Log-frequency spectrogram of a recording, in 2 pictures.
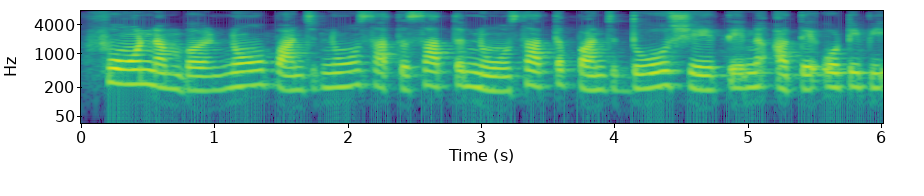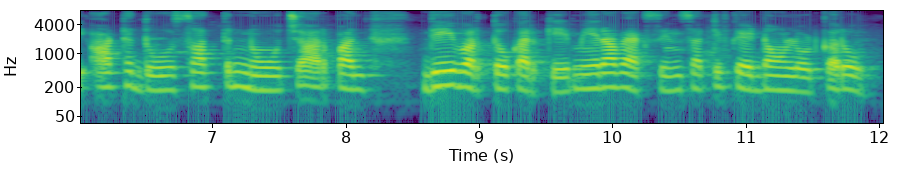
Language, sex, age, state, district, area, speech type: Punjabi, female, 30-45, Punjab, Pathankot, rural, read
